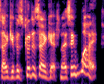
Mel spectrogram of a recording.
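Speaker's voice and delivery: normal talking voice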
